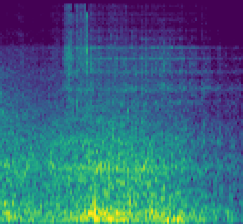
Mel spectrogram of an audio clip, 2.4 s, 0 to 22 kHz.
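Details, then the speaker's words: 2018 Vera with a wheel-bearing noise complaint: a hand-spun wheel gives a rough, gritty growl, with a crunching under light brake-pad scraping that fades as it slows, from a worn wheel bearing. "Si se dan cuenta, suena un poco la balata, pero entre ese sonido hay un sonido de crujido."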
